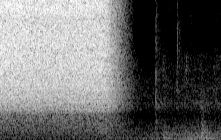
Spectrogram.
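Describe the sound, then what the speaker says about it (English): Laurastar Lift steam iron releasing a loud, steady hissing blast of steam for about a second before it cuts off, leaving faint quieter clicks and room noise. "You're going to get the same steam."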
